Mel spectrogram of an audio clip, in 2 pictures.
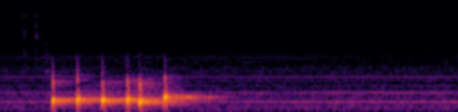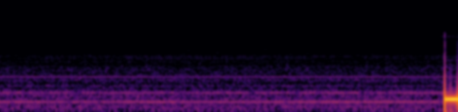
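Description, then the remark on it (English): After a dropped phone call, a quick run of five or six short electronic phone beeps sounds like a fast busy tone, then a long silence and one last brief beep at the very end. No one speaks. “Uh-oh, I think I lost my phone.”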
